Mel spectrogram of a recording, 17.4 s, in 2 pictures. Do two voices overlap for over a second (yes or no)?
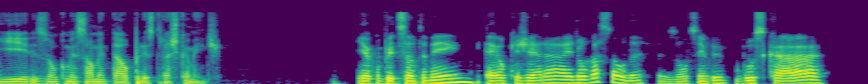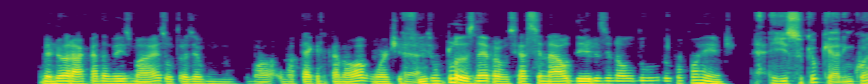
no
